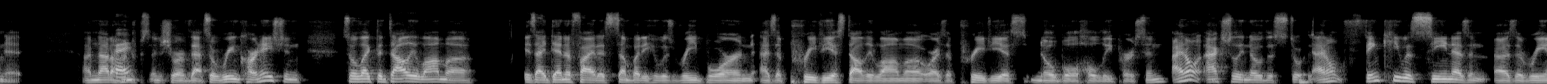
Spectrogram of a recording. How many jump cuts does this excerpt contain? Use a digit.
2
